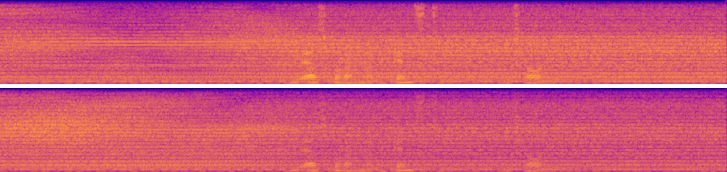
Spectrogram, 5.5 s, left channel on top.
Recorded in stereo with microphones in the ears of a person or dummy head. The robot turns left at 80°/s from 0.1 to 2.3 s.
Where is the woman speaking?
25° left (ahead or behind); by 4.3 s 35° left (ahead or behind).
